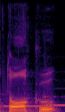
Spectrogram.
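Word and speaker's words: 遠く: So toku, and by the way, it actually becomes accented on the last syllable, according to the dictionary.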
